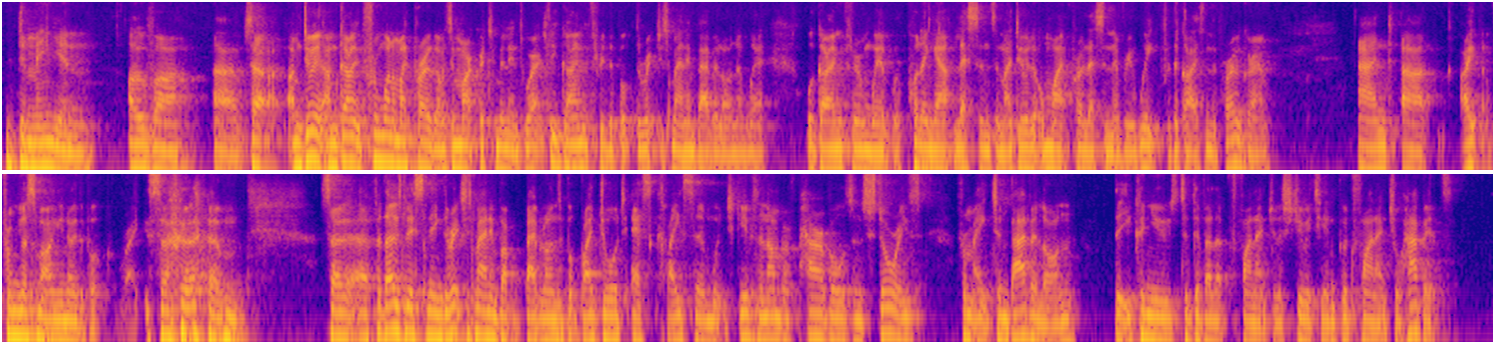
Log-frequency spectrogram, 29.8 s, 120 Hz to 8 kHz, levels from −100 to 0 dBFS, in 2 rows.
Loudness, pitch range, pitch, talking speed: -22 LUFS, 100-120 Hz, 110 Hz, 215 wpm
